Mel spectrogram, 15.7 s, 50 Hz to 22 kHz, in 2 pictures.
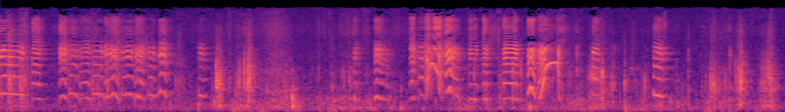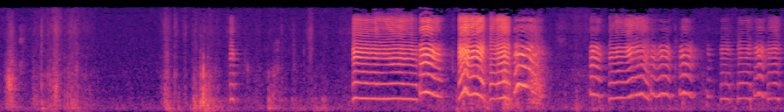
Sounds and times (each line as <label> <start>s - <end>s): squeaky toys 0.0s - 2.1s
squeaky toys 3.5s - 6.8s
squeaky toys 11.4s - 15.6s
